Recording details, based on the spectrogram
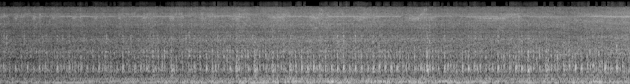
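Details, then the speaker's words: Steam engine: steady hiss over a quick, fairly even chuff of about 200 a minute; steam leaking from a joint, engine not running right; steam leak. "hold on uh it's leaking out of there that's the problem"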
